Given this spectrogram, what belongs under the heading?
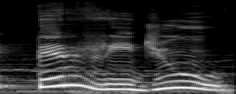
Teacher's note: देवा नाम भद्रा सुमतिर्रिजु, यहाँ ध्यान देंगे, हाइलाइटेड है तिर्रिजु, इसको ध्यान देते हुए बोलेंगे तिर्रिजु। ज में ऊ का दीर्घ स्वर है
